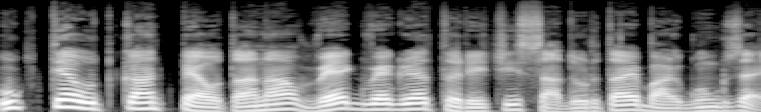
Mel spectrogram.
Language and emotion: Goan Konkani, neutral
